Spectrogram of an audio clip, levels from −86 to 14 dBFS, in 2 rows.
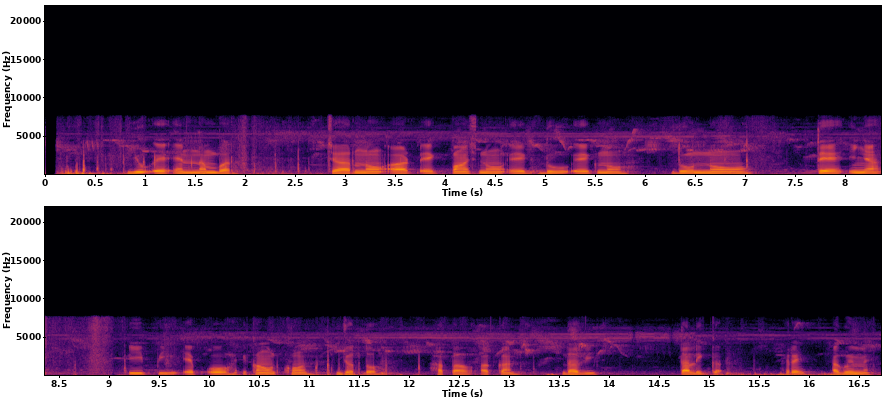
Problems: none marked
